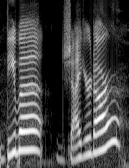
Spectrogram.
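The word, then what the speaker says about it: Adiba Jaigirdar: By Adiba Jayadar. – Okay. – I'm going to tentatively say that's how it's pronounced. – Yep.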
